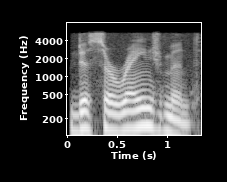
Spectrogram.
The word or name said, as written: disarrangement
